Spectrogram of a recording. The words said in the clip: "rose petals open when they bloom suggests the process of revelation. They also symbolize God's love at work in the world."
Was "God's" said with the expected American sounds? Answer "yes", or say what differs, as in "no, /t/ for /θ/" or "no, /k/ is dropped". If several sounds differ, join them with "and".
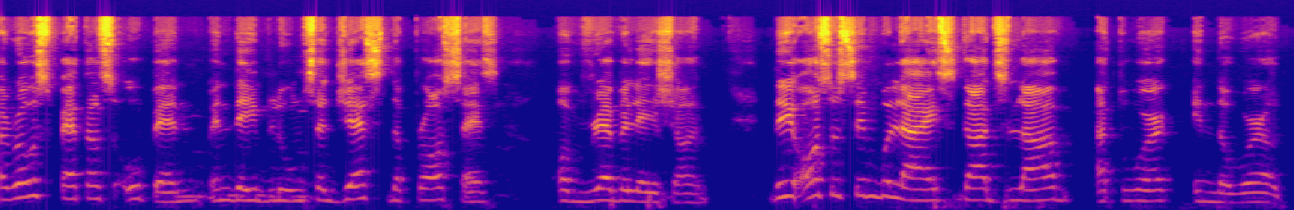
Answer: no, /s/ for /z/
